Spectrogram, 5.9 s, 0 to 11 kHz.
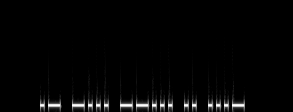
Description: Morse code, heard as a keyed tone, about 15 wpm, 700 Hz. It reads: AB7IV
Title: USA Call Signs - 5 Characters - Repeated 3x - 15wpm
